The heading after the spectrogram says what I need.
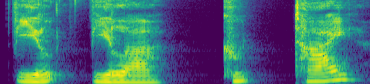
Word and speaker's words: Fela Kuti: Fela Kuti, that's how you pronounce it.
